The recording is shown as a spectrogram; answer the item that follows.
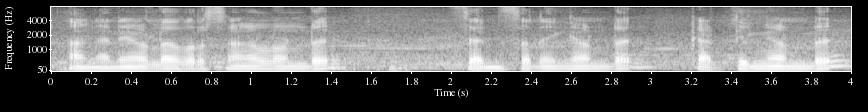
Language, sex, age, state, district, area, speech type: Malayalam, male, 45-60, Kerala, Kottayam, urban, spontaneous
